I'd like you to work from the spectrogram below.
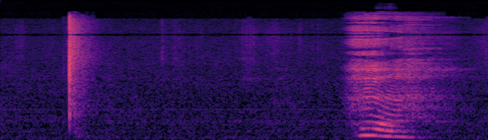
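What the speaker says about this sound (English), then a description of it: "Just had to yawn real quick." A single yawn rises and falls close to the microphone, breathy and drawn out for about a second, with a sharp click just before it and a quiet room otherwise.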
